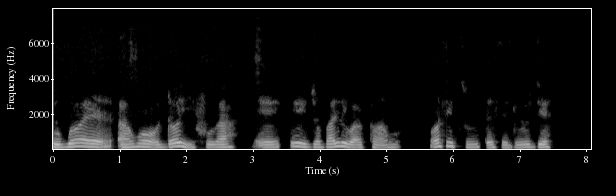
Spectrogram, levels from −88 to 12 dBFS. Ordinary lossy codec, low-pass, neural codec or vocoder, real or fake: none; none; none; real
